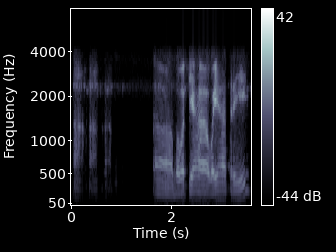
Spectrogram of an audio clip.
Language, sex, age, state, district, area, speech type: Sanskrit, male, 30-45, Karnataka, Shimoga, rural, conversation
